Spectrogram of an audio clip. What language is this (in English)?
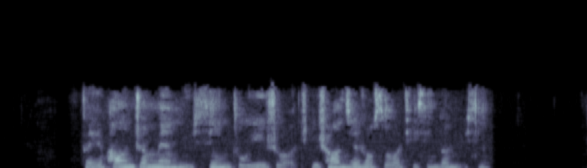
Chinese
